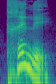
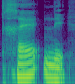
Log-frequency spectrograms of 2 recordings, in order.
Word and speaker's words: traîner: Accent circumflex here, so you should write it, but then keep in mind that you don't pronounce it, so it doesn't change the pronunciation of this combination of two letters, A and E together, it's E, okay?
